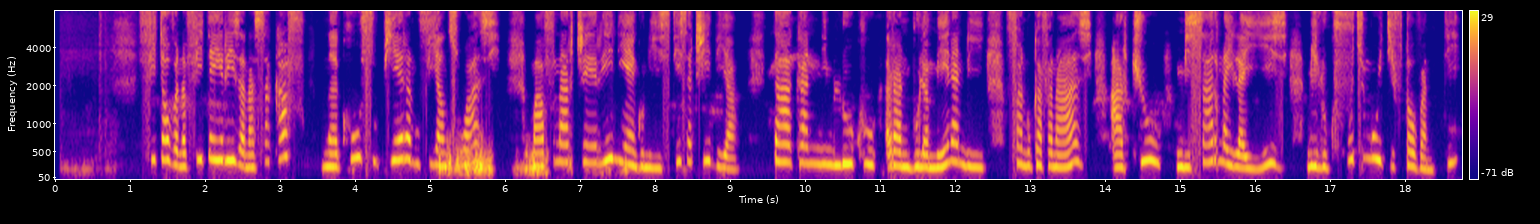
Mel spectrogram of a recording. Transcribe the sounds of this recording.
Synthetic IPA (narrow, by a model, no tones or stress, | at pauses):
fit̪ovanəfit̪aɾizanəsakafu̥ | nakʰusupjeɾənufiãnt͡suazi̥mafinaɾiʈ͡ʂeɾiniɛŋɡuniːzi̥t̪isaʈ͡ʂid̪iə | t̪aːkannimilukʰuranimbulamenənifanukafanazi̥aɾikʰi | misaɾunailajizi̥miluku̥fut͡simuit̪ifi̥t̪ovanit̪i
